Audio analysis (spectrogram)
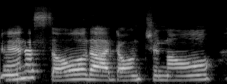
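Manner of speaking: drawn-out mock Minnesotan; Minnesota accent. Playing up own slip for fun, exaggerated Minnesota accent. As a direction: stretch the vowels like a Minnesotan. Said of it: "straight up from Minnesota".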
